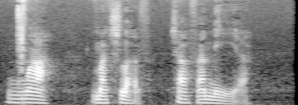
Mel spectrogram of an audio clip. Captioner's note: blowing kiss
